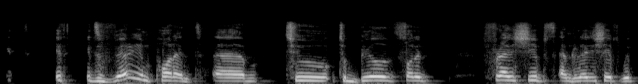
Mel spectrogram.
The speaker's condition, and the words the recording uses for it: Stuttering. As you listen to him talk, you can actually hear him battle with the starter.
